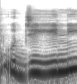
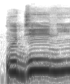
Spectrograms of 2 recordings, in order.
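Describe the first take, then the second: First: उज्जयिनी with separate yi, uj-ja-yi-nee; correct full form. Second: उज्जैनी in three syllables, uj-jai-nee; common wrong form. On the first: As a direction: sound every syllable of उज्जयिनी. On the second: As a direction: contract उज्जैनी to a jai sound. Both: Shown as a demonstration. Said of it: "उज्जयिनी होता है".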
